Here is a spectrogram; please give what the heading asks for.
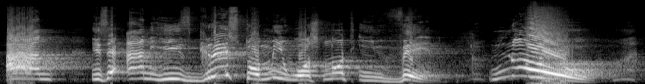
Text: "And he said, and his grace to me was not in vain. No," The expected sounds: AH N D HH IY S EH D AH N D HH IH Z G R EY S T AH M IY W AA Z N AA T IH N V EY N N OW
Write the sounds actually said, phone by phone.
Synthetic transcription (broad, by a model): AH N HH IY S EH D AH N HH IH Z G R EY S T AH M IY W AA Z N AA T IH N V EY N N OW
